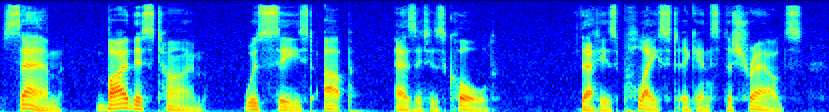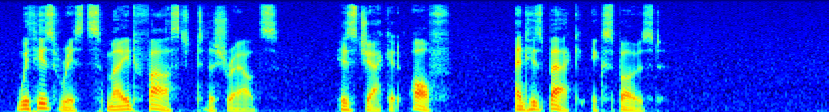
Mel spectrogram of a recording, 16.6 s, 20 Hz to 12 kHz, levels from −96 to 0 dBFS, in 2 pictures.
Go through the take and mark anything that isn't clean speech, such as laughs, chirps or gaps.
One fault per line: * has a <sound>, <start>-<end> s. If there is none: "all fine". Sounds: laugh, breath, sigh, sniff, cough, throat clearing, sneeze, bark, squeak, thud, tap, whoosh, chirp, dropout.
all fine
